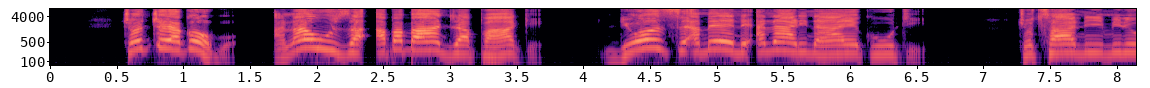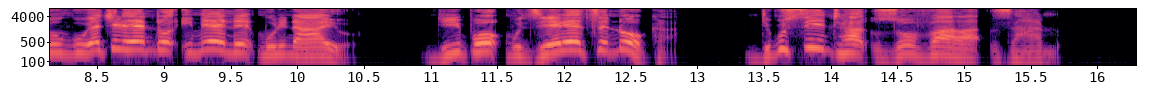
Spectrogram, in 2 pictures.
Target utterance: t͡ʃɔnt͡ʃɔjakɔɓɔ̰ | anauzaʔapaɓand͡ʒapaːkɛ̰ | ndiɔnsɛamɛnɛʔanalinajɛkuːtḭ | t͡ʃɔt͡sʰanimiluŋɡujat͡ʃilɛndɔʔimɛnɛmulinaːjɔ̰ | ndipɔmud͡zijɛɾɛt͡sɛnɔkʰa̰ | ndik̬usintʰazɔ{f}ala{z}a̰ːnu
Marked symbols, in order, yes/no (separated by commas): no, yes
